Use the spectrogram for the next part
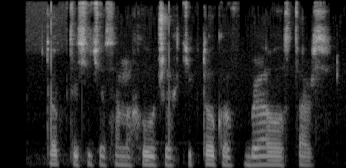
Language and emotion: Russian, neutral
